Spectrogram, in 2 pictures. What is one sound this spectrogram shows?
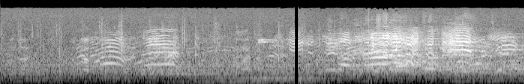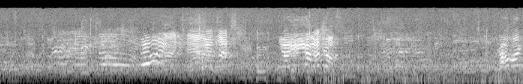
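Spectators shout and cheer loudly close by.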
